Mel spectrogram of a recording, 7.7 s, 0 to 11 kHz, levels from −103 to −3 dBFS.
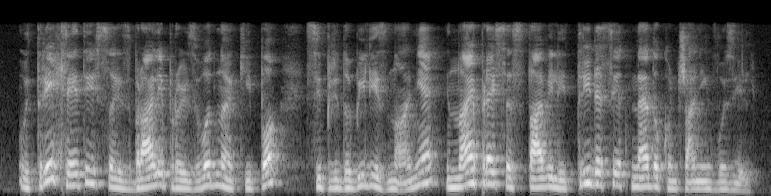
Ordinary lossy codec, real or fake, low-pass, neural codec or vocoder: none; real; 7.2 kHz; none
